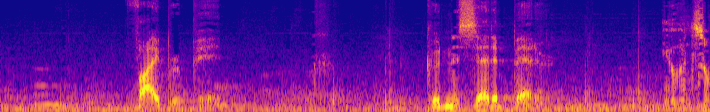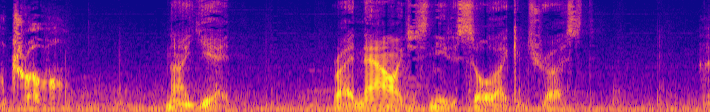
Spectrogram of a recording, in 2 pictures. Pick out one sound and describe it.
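A young man talks casually and close by, with pauses.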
